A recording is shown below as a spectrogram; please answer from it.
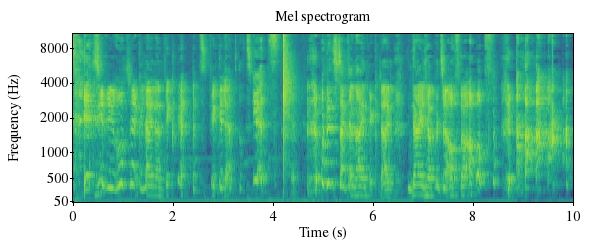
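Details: Vocal tics, including sudden exclamations and insults, in a man with Tourette syndrome.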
